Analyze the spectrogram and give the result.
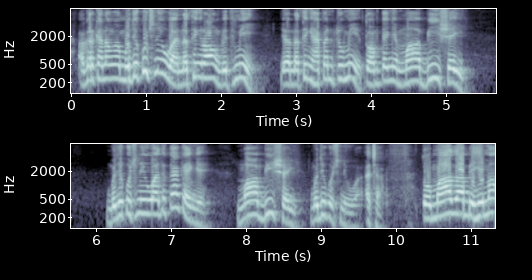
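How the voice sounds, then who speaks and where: A man teaching an Arabic grammar lesson, repeating word forms slowly and checking in with listeners as he explains. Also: high voice, a little mellow. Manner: frequent "hai na" checks with listeners.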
